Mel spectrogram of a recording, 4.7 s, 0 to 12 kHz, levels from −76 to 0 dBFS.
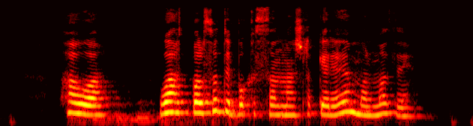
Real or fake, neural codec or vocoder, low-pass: fake; vocoder, 22.05 kHz, 80 mel bands, Vocos; 9.9 kHz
